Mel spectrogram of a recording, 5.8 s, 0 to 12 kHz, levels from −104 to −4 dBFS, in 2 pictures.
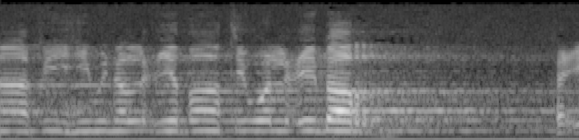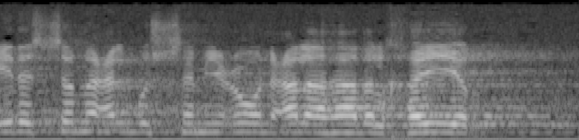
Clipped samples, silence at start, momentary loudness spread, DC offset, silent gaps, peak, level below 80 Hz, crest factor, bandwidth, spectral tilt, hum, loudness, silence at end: under 0.1%; 0 s; 15 LU; 0.2%; none; -10 dBFS; -74 dBFS; 22 dB; 11 kHz; -2.5 dB/octave; none; -31 LUFS; 0 s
